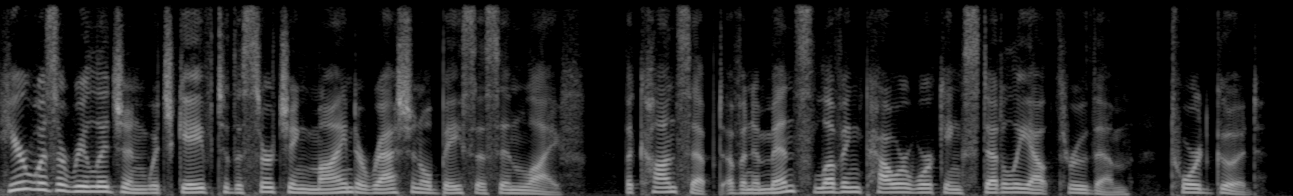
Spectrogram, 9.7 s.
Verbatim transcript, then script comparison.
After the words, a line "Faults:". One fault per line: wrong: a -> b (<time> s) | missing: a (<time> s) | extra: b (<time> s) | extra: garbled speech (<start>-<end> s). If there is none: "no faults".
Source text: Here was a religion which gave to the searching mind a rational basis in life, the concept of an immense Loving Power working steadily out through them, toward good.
Here was a religion which gave to the searching mind a rational basis in life, the concept of an immense Loving Power working steadily out through them, toward good.
Faults:
no faults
